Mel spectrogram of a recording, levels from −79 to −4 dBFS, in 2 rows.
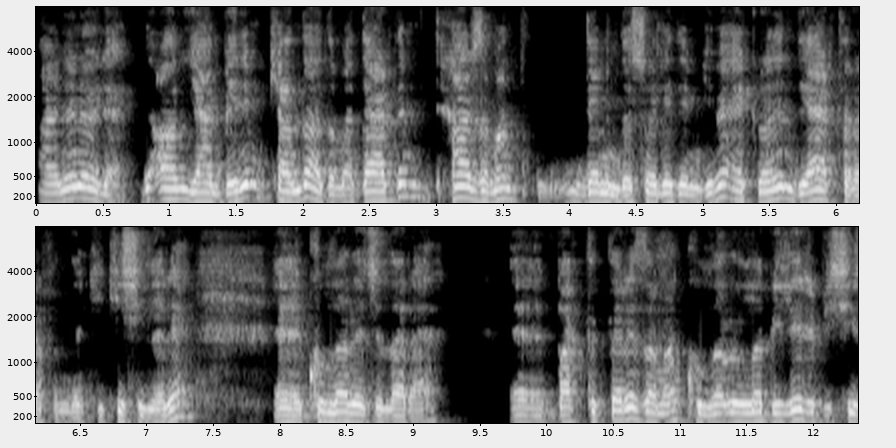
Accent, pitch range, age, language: native, 115-150 Hz, 50-69, Turkish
